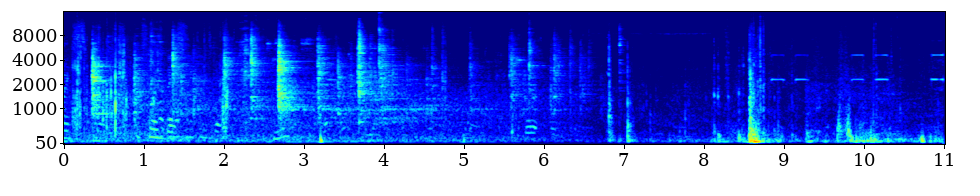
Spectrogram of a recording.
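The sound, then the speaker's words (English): Mitsubishi Colt car sounds: a run of mechanical clicks and rattles, then the steady whine of a power window motor, ending with a solid car door thunk. “We kept this car just for the fishing before the war.”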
